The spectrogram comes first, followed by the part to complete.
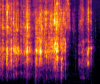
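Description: A small cardboard accessory box being opened and its contents handled: packaging rustling and crinkling with small clicks for about a second and a half, then one more click near the end.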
